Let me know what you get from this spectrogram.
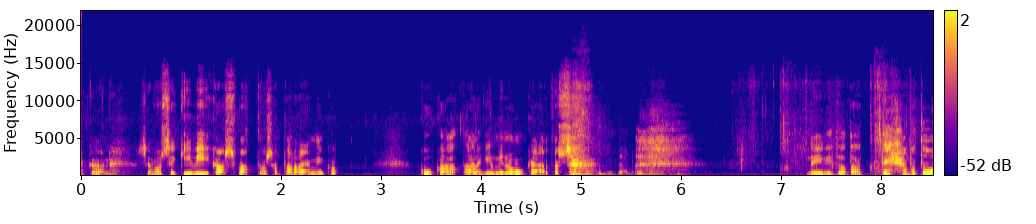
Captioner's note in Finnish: naurua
